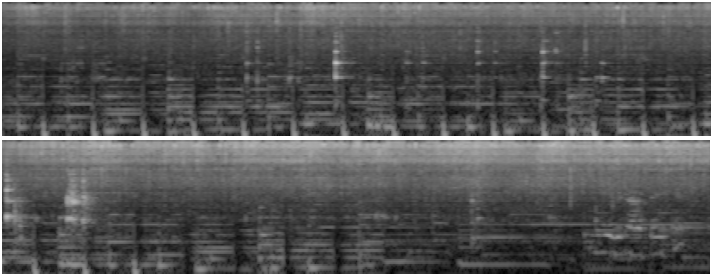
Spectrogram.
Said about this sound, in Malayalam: ഇനി നമുക്ക് ഇതിനകത്തേക്ക് ഈ മുരിങ്ങക്ക അരിഞ്ഞു വെച്ചതും കൂടെ ചേർത്ത് കൊടുക്കും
